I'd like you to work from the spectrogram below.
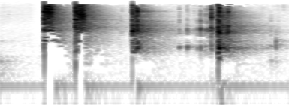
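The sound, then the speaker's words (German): Canned whisky-cola cracked open: three sharp metallic snaps in quick succession, then a bright, sputtering fizz with one more pop inside it, over a faint low hum. “ja gut, aber machen wir die Dinger mal auf.”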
